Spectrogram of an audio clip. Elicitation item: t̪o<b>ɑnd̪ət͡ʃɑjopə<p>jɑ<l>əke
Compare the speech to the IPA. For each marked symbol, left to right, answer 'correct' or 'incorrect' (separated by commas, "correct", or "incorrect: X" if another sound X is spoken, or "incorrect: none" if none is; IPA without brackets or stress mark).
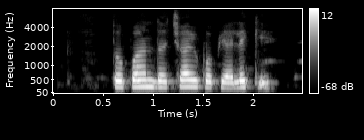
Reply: incorrect: p, correct, correct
